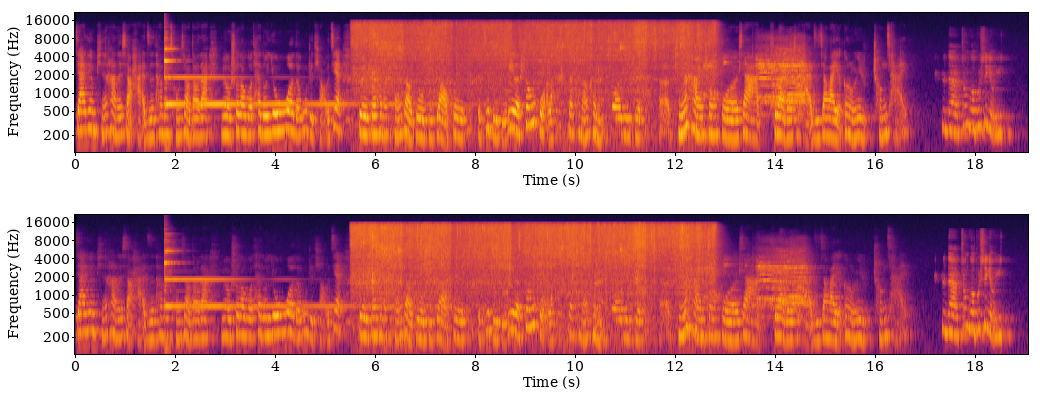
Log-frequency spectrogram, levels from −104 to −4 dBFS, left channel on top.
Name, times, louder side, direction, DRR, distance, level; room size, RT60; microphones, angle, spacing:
voice 1, 0.0-16.7, left 5 dB, 60° left, 0.5 m, -30 dB
Chink clink, 1.8-7.7 8.0-8.4, left 4 dB, 5° left, 1.4 m, -32 dB
sound 1, 5.5-12.8, right 5 dB, 90° right, 1.4 m, -26 dB
sound 2, 9.4-10.5 11.6-11.7 12.0-14.6, left 3 dB, 45° left, 1.3 m, -33 dB
voice 2, 10.3-10.7 17.3-18.5, right 2 dB, 50° right, 0.8 m, -34 dB
5.9 x 5.7 x 4.5 m
head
